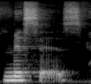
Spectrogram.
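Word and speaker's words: Mrs.: we are going to learn is mrs let's spell it m-r-s misses you use the title misses for someone who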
